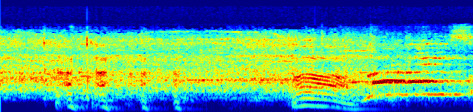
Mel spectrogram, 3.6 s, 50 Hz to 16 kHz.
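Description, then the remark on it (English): A huge crowd of more than 14,000 people crammed into Bossier City's biggest arena in Louisiana cheers in a steady, loud roar, with individual whoops and rising, falling yells standing out above the dense wash of voices. “And he'll walk around on that podium and that ramp there with this huge crowd, more than 14,000 people crammed into Bossier City's biggest arena.”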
